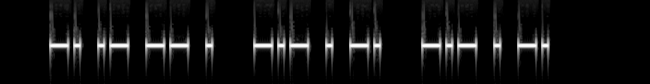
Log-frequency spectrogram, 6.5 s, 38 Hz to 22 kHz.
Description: Morse code, heard as a keyed tone, about 20 wpm, 700 Hz. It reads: NAME KEN KEN
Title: Practice QSO - Exchange 1 - Beginning - 20wpm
